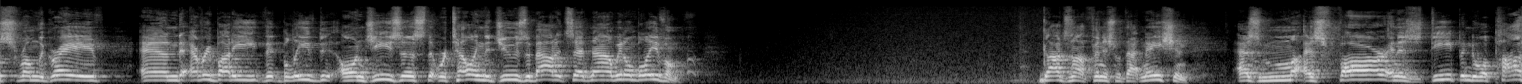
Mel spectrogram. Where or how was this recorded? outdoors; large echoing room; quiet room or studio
large echoing room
